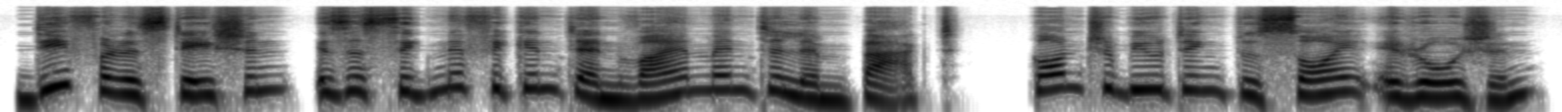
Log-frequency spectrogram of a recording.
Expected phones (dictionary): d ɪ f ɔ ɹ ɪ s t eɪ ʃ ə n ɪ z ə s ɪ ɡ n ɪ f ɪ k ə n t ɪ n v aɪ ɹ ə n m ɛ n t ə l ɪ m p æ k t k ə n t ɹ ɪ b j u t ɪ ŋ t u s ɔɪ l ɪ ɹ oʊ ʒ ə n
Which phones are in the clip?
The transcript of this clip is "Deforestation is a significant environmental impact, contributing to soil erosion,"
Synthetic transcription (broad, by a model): d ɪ f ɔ ɹ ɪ s t eɪ ʃ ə n ɪ z ə s ɪ ɡ n ɪ f ɪ k ə n t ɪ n v aɪ ə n m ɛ n t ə l ɪ m p æ k t k ə n t ɹ ɪ b j u t ɪ ŋ t u s ɔɪ l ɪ ɹ oʊ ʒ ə n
